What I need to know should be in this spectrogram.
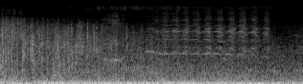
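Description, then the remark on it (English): Horses whinny over a heavy, continuous rumble of falling stone and crashing masonry, loud, with no voices, as horses with ropes pull keystones from an ancient bridge. “Once across, the Irish use horses and ropes to pull keystones from the ancient structure.”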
